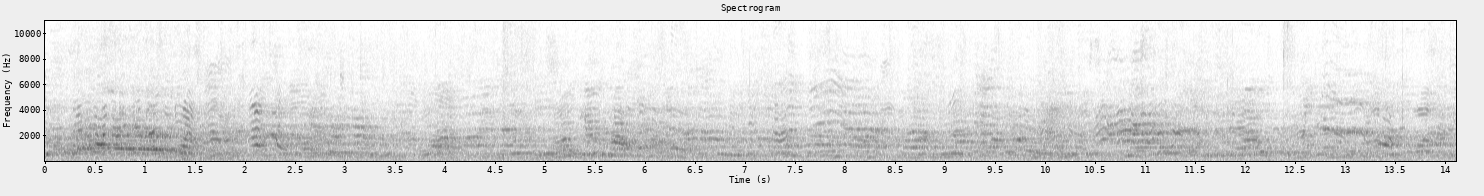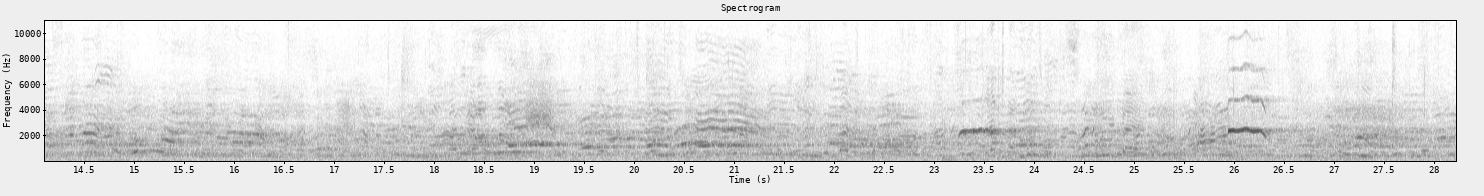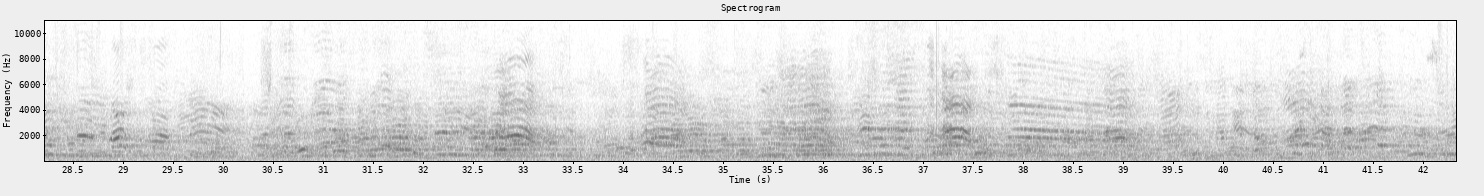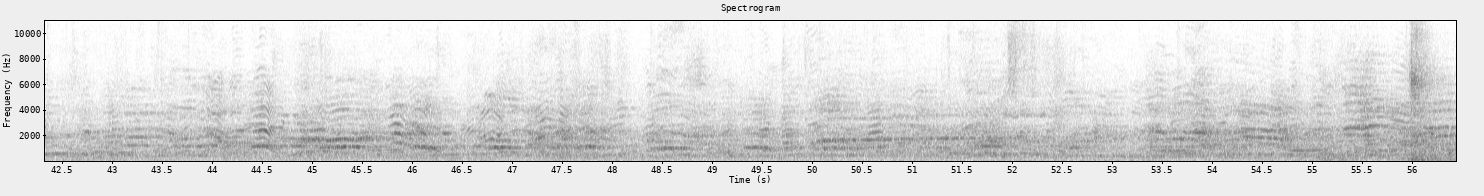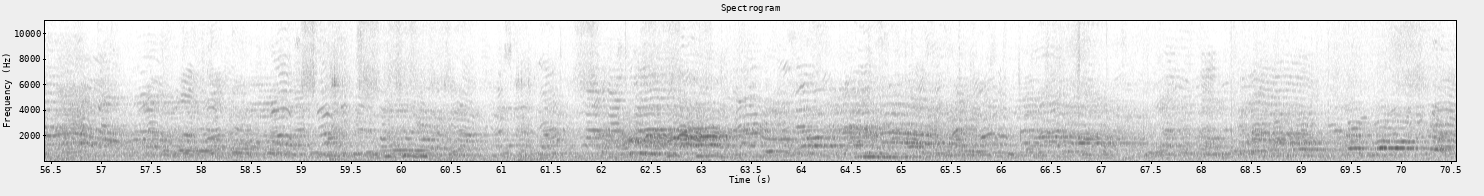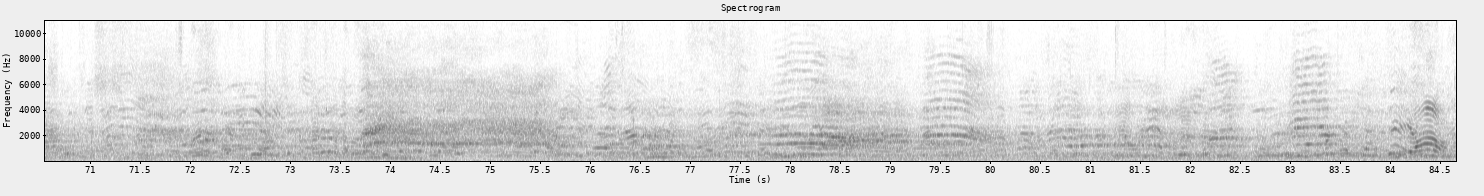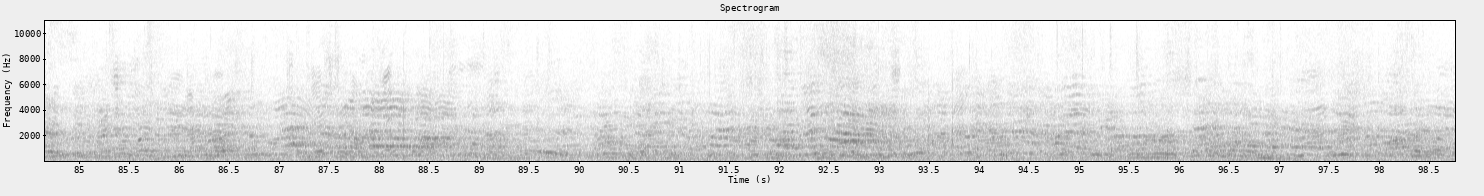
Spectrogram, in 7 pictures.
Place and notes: Porte Saint-Denis, Paris, France - Children in a playground
In the Jardin Saint-Lazare school, young children are playing in a large playground during the lunchtime.
2 May 2017, 13:15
